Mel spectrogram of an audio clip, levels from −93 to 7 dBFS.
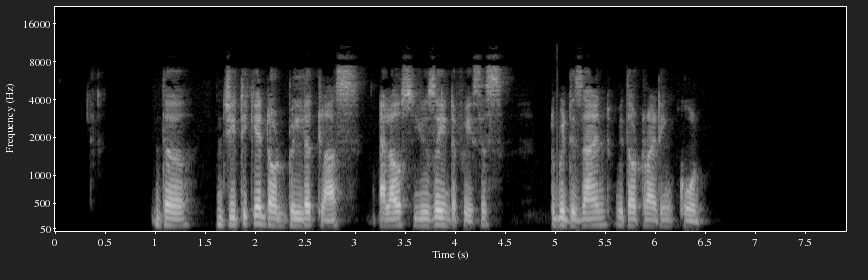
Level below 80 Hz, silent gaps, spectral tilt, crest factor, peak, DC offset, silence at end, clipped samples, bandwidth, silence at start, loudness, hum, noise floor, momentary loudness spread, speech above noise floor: -74 dBFS; none; -3.5 dB/octave; 20 dB; -4 dBFS; under 0.1%; 1.45 s; under 0.1%; 9.6 kHz; 1 s; -23 LUFS; none; under -90 dBFS; 8 LU; over 67 dB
